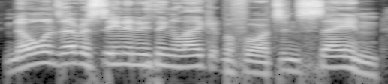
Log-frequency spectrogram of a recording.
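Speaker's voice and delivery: high-pitched mock presidential boast; Donald Trump. Co-host playing the president boasting of price cuts, mock impression. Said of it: "Yes, Mister President".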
